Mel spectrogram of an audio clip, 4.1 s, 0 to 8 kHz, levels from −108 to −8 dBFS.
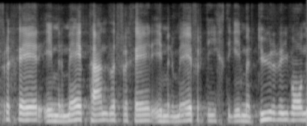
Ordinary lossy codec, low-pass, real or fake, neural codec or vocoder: none; 7.2 kHz; fake; codec, 24 kHz, 3.1 kbps, DualCodec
